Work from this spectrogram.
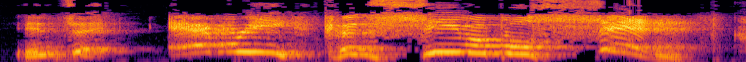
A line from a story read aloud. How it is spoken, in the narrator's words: cried the rabbi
